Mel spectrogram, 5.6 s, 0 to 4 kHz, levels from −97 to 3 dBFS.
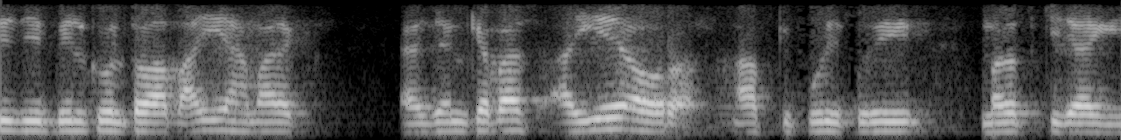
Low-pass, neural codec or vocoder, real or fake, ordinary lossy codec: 3.6 kHz; none; real; AAC, 24 kbps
